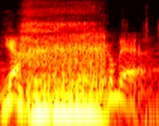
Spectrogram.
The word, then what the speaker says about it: Yah: His name is Yah. That's how you pronounce it. Yah.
